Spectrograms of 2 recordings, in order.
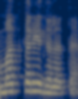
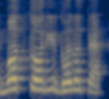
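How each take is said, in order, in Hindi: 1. वाक्य और धीरे से बोला गया है। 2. वाक्य ज़ोर से बोला गया है। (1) "दूसरी बार आवाज थोड़ी कम होती है" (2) "पहली बार जब परमात्मा की आवाज होती है वो ऊंची होती है"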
